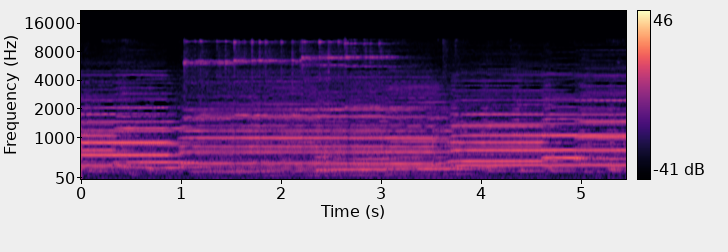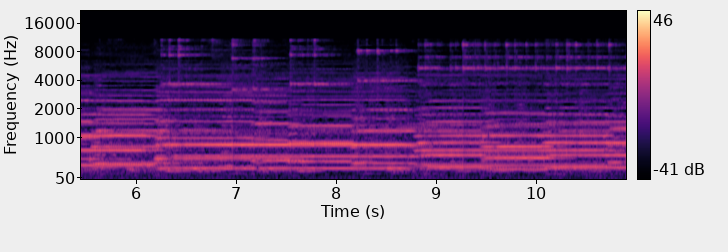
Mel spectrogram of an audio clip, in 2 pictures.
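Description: Children's handbell ensemble playing a tune on coloured handbells, with sustained chords under the bell notes that change about once a second.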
